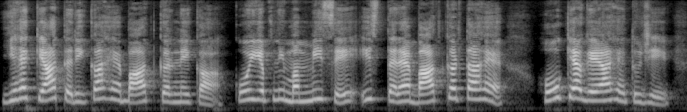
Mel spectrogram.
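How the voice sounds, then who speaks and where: A woman voicing a young mother who is quick to scold, in a storybook reading. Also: high-pitched, fairly bright tone.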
